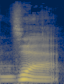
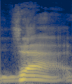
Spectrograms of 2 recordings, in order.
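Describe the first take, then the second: No difference in how they are said.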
